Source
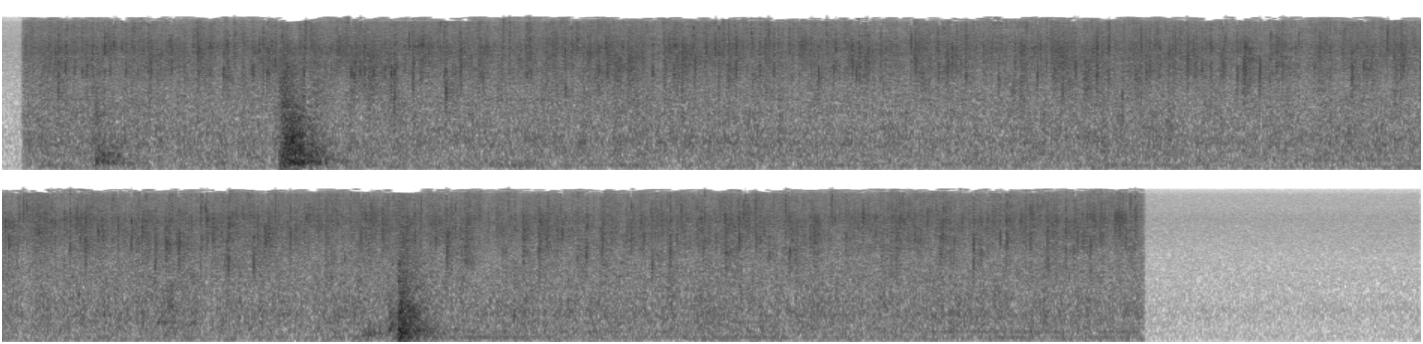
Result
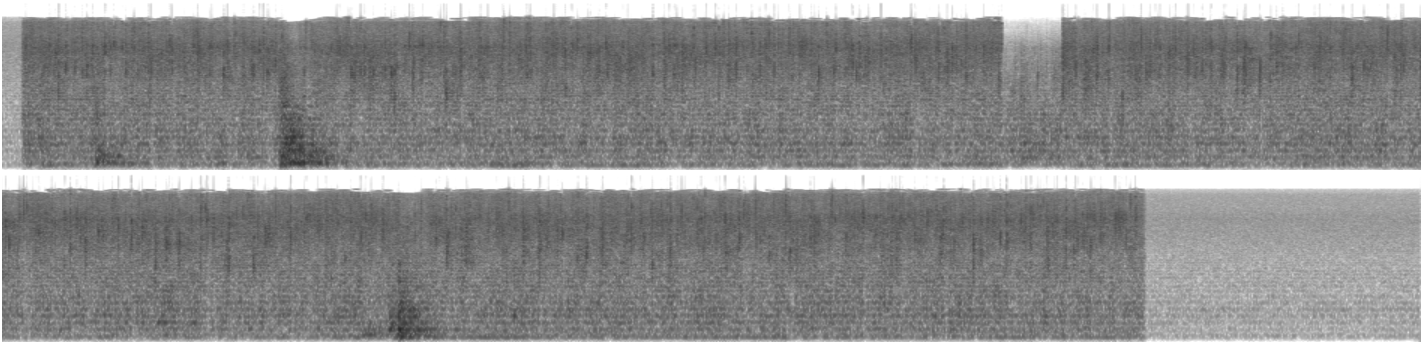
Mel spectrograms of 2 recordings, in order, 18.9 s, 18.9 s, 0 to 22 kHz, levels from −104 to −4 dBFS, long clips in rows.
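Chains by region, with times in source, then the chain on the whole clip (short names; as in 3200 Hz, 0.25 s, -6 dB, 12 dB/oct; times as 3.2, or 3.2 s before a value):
6.67–7.08 HPF 180 Hz + tape spacing loss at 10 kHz 32 dB
whole clip: HPF 100 Hz 24 dB/oct; comb 6.4 ms, depth 50%; compressor 4:1, threshold -24 dBFS; gain +3.5 dB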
